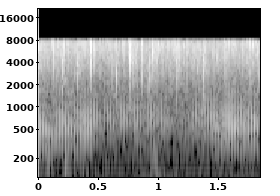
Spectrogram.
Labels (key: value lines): label: biophony, croak
recorder: SoundTrap 500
